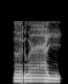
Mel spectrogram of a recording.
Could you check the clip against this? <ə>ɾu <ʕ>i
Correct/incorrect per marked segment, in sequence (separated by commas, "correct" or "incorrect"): correct, correct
